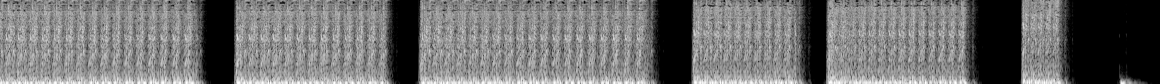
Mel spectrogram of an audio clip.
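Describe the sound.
Automatic gunfire used as a sound effect: a series of loud, dense rapid-fire bursts separated by short gaps, the final bursts shorter and clipped.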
